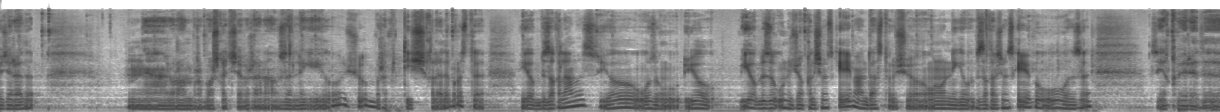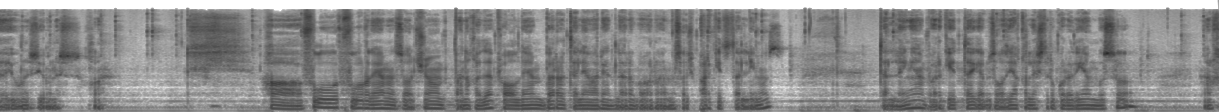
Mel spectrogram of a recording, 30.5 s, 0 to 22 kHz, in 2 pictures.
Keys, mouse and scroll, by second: 0.9 click, 1.4-2.4 middle drag, 2.4 `, 2.8-3.3 middle drag, 3.3 scroll down 1, 3.4-3.9 middle drag, 3.9 scroll up 1, 4.1 middle click, 4.3 g, 6.3 middle click, 6.8 g, 7.9-9.8 middle drag, 9.8 g, 10.5-13.3 middle drag, 13.3 g, 15.3 middle click, 15.9-16.8 scroll down 5, 16.3 middle click, 16.8 middle click, 17.3 click, 17.8 middle click, 18.0-18.3 scroll down 3, 18.3 scroll up 1, 18.5 shift+middle click, 19.3-22.4 drag, 24.3 click, 25.0 click, 25.3 g, 26.8 g, 28.3 shift+middle drag, 28.5-29.8 scroll up 7, 29.8 shift+z, 30.3 middle click.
